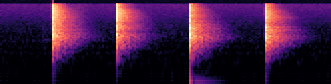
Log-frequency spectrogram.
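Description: Four sharp hand slaps in a steady, slightly uneven rhythm, each a crisp, bright smack that fades quickly, with silence between them and no voices.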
